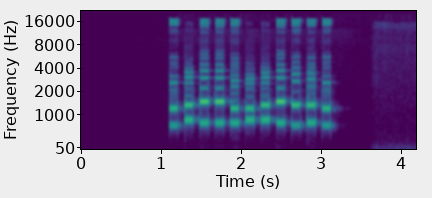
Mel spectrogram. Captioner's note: phone buttons dialing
